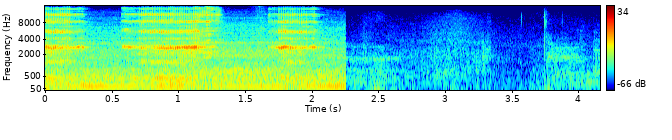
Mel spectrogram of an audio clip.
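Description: Rasping, scraping passes of a cutter clearing the center of a guitar nut slot guided by a building template, a steady close grinding for about two seconds that stops abruptly, followed by faint scattered clicks.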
